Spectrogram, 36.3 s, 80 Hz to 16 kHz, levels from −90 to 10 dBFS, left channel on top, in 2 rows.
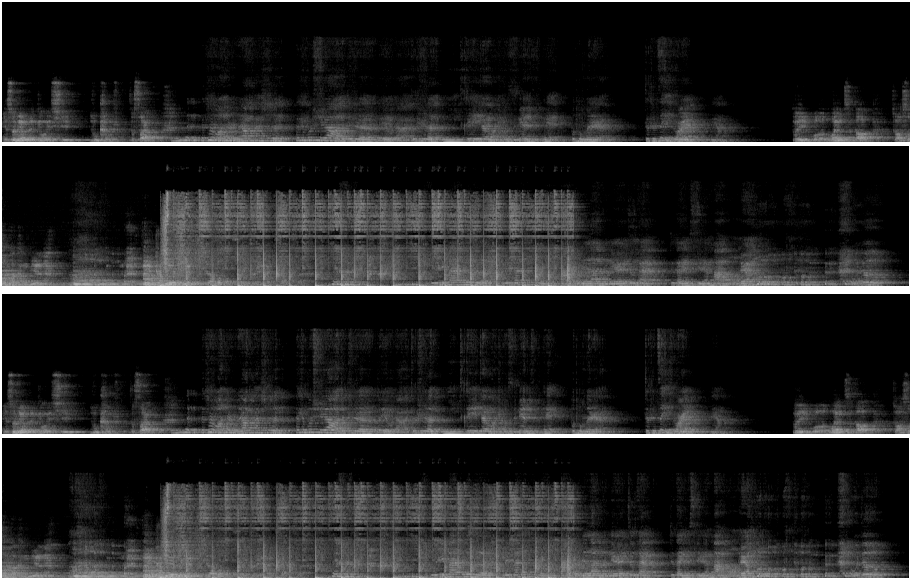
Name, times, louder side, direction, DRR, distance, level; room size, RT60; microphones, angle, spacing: voice 1, 0.0-1.4 1.7-2.3 2.6-3.4 13.5-13.8 15.8-17.5 17.8-19.2 20.6-24.4 25.5-25.9, left 1 dB, 75° left, 4 dB, 5.6 m, -35 dB
voice 2, 3.4-5.6 5.9-11.1 11.4-12.0 12.9-13.7 14.2-14.4 19.5-20.7 24.7-25.4 26.0-31.2 31.5-35.7, equal, 20° right, -2 dB, 4.8 m, -38 dB
sound 1, 18.1-23.3, equal, 55° left, 7.4 m, -36 dB
sound 2, 21.3-29.6, left 1 dB, 30° left, 1.8 m, -27 dB
25.5 x 19.5 x 7.7 m, 1.5 s
head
